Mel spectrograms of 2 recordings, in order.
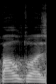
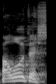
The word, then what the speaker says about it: Balodis: I haven't even pronounced that correctly. It's not Baldois, is it?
